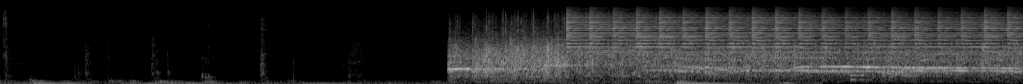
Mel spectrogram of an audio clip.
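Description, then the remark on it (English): Scattered claps and murmurs give way to a loud, sustained ringing of the New York Stock Exchange closing bell, ending the trading day, its clanging tone continuing steadily over a roar of applause and cheering until the end. “And there you have it, the closing bell of the New York Stock Exchange, ending another trading day.”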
